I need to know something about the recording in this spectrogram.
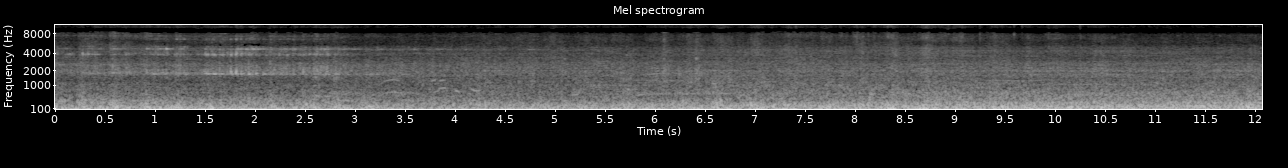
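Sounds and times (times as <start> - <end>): freight cars rolling on rails: 0.0 - 12.0.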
